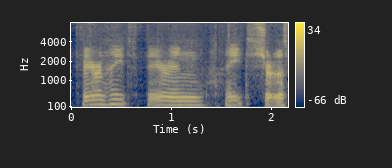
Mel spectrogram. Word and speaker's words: Fahrenheit: and height h five ah fahrenheit sure english is is fun like that of course there's a silent h there all right so if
